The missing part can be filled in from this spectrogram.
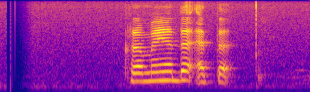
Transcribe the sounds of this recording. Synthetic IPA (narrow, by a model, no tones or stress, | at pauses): krəməjəd̪əʔæt̪ə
